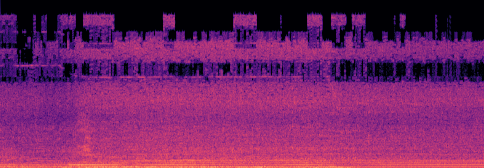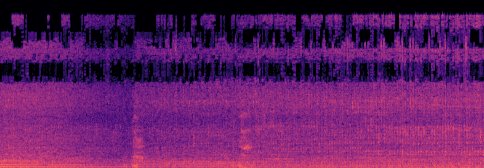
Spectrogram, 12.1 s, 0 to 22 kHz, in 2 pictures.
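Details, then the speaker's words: 2009 VW Rabbit 2.5 five-cylinder (07K), manual, idling with a harsh clattery tapping while leaking oil fast, likely from a loose vacuum pump, just before tightening it and adding oil; abnormal engine running noise. "Anything obvious? It doesn't sound good. I'm gonna shut it off."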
